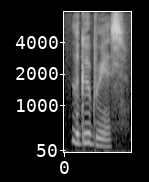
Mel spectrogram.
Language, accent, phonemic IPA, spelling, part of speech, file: English, US, /ləˈɡ(j)u.bɹi.əs/, lugubrious, adjective, En-us-lugubrious.ogg
- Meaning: Gloomy, mournful or dismal, especially to an exaggerated degree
